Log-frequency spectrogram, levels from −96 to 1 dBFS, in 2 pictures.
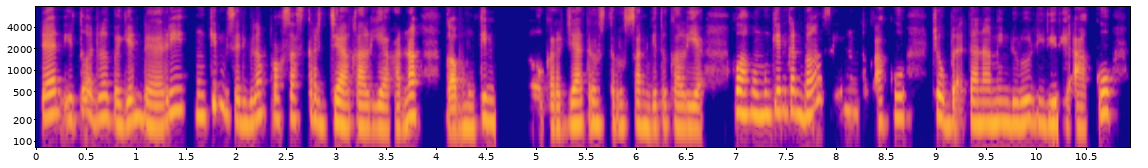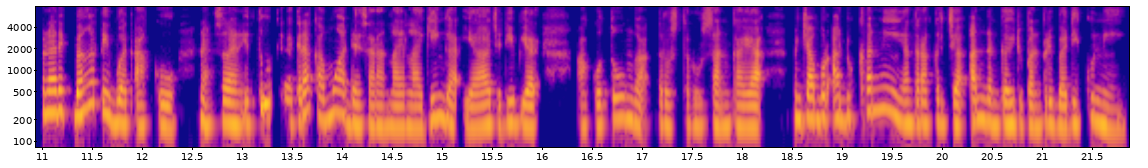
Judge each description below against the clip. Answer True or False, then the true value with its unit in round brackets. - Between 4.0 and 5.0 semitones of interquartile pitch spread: True (4.4 semitones)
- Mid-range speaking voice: True (175 Hz)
